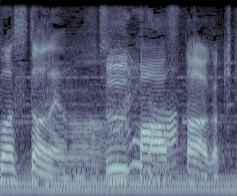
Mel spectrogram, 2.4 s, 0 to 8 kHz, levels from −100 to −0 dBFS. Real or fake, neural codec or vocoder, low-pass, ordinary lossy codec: real; none; 7.2 kHz; none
